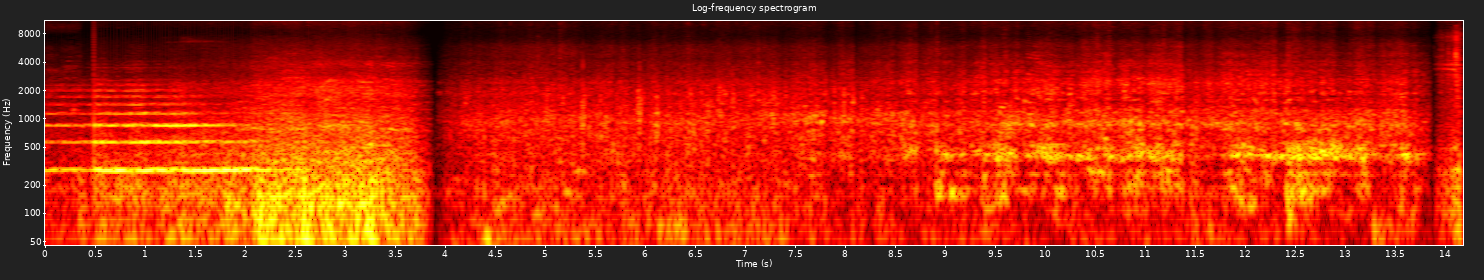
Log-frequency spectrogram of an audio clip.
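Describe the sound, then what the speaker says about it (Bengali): A train horn blares loudly for a few seconds, then a train rumbles and clatters past nearby with a steady rolling roar. "তো কিছুক্ষণ অপেক্ষা করার পর আমাদের ট্রেনও এসে হাজির হয়ে গেল।"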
